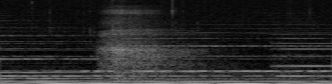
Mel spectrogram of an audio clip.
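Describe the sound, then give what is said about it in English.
During guided breathing, a slow, airy breath out rises softly and fades over a couple of seconds, above a steady, sustained musical drone. “feeling the air flood into your body, bringing with it energy and life. And breathe out,”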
